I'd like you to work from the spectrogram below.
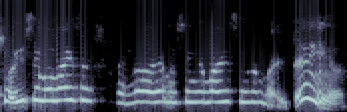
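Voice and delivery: high, frantic asking around; mock alarm. Man asking his girlfriend about the missing license, high frantic. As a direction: voice jumping up in disbelief.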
